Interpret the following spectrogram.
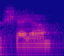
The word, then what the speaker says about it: Shay: Oh, it's pronounced Shay. Okay, thank you. So like shea butter.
